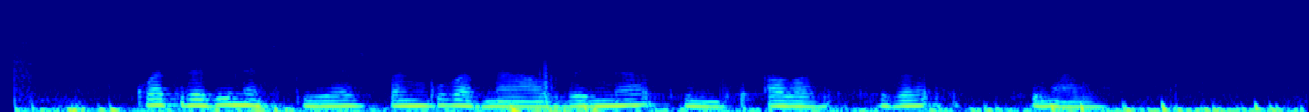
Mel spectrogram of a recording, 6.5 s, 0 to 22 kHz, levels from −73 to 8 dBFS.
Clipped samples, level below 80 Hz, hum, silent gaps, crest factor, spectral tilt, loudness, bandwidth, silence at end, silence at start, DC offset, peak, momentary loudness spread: under 0.1%; -44 dBFS; none; none; 16 dB; -10 dB/octave; -40 LUFS; 9.2 kHz; 0 s; 0.05 s; under 0.1%; -22 dBFS; 9 LU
